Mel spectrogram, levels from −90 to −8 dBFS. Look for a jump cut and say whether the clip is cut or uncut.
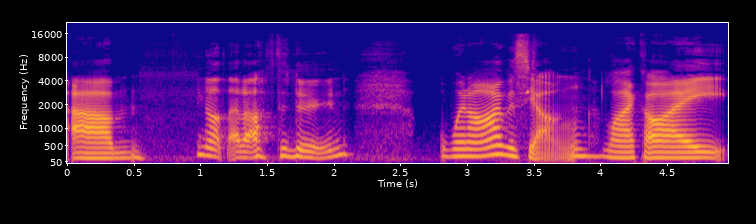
cut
